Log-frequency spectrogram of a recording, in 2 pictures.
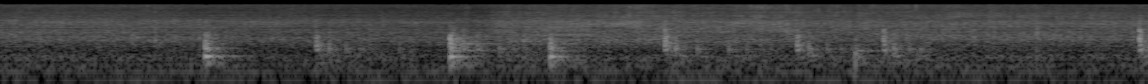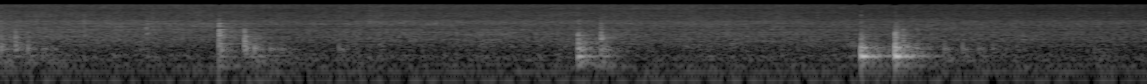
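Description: A wooden spatula scrapes and knocks against a frying pan.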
